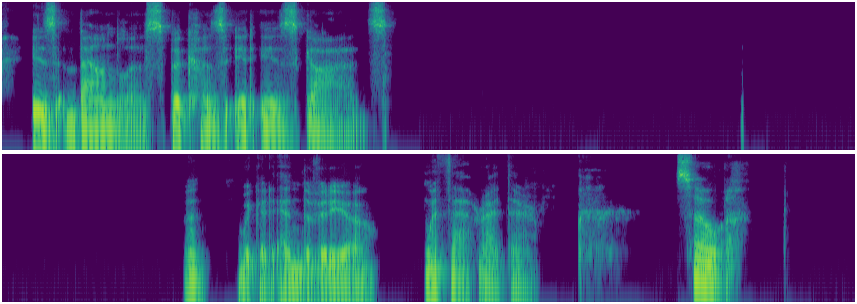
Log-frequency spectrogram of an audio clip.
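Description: A middle-aged man speaks calmly and closely over an online call, with pauses.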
